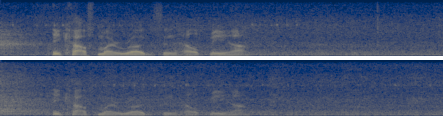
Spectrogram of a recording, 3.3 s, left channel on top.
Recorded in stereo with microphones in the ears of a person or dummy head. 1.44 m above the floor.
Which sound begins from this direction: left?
A man speaking, at 0.4 s.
